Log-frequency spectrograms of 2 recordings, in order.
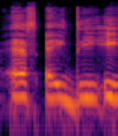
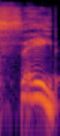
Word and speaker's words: Sade: the English language like the person who likes people to call them shot at her name is spelled s-a-d-e that's Sade every day of the week her name is saved it's not Sade when you go to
